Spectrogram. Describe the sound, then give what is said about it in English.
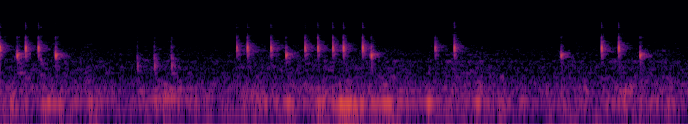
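Rapid clicking of keys on a computer keyboard, irregular bursts of keystrokes over a low background hum, with no one speaking. “Woo, I'm over typing.”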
